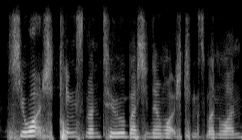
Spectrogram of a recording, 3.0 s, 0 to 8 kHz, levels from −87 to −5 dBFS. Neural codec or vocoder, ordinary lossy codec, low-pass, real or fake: codec, 16 kHz in and 24 kHz out, 1.1 kbps, FireRedTTS-2 codec; Opus, 24 kbps; 7.2 kHz; fake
